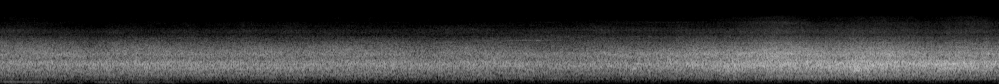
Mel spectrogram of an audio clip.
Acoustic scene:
street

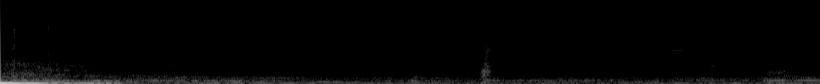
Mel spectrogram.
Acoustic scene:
elevator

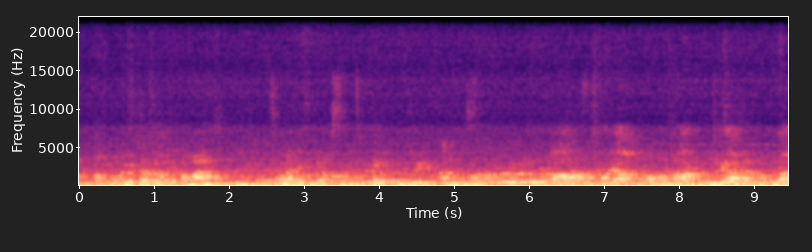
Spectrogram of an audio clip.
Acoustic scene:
crowded indoor space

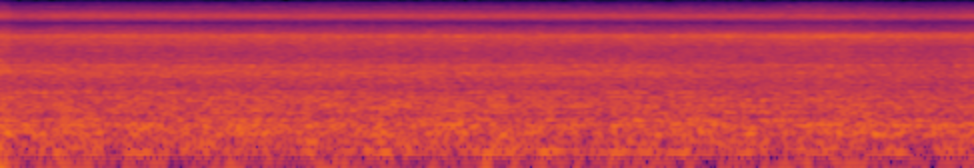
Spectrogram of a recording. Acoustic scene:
restroom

